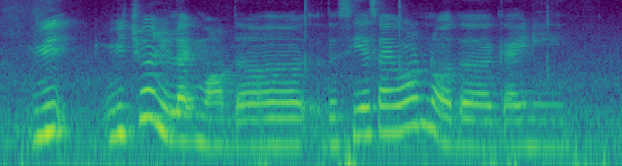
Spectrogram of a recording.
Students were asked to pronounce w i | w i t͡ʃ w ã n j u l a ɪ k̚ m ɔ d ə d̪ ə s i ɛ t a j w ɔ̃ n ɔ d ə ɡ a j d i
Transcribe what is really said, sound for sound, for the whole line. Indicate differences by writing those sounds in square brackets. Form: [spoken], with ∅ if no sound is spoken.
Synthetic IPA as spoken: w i | w i t͡ʃ w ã n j u l a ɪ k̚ m ɔ d ə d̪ ə s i ɛ [s] a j w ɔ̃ n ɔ d ə ɡ a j [n] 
